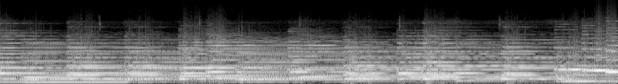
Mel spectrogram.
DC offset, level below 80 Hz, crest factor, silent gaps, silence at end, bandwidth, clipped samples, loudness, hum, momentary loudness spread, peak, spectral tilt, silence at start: under 0.1%; -44 dBFS; 8 dB; none; 0 s; 9.4 kHz; 4%; -8 LUFS; none; 4 LU; 0 dBFS; -7.5 dB/octave; 0 s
